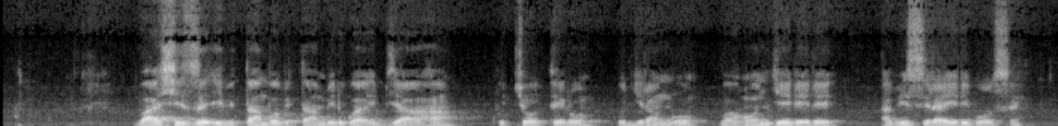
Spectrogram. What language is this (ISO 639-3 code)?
kin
